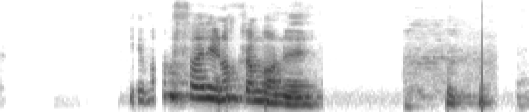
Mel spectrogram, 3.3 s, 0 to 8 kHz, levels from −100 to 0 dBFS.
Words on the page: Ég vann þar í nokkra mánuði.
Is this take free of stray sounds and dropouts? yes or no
no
